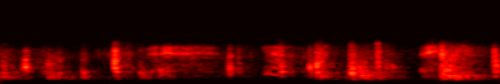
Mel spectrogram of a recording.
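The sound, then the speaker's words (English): Heavy furniture scrapes and bumps across a floor as a desk is shoved against a door, with several dull knocks and thuds in uneven succession, fairly loud. “help me push the desk against the door.”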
